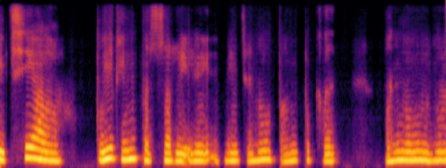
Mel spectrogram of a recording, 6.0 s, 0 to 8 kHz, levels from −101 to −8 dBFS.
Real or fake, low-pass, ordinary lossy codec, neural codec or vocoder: fake; 7.2 kHz; none; codec, 16 kHz, 1 kbps, FreqCodec, smaller model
